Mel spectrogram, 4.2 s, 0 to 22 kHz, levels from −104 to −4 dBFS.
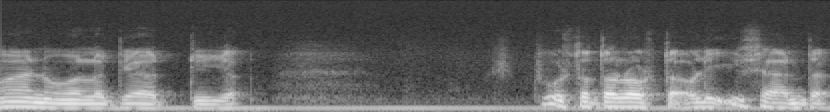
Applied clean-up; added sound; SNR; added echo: none; none; none; none.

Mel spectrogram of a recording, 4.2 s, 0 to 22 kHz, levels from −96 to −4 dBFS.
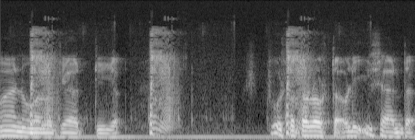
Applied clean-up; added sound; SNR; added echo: none; Fart; 8 dB; none.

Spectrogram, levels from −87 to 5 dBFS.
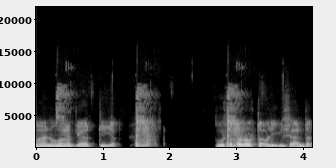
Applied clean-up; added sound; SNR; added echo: neural mask model Resemble Enhance denoiser.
